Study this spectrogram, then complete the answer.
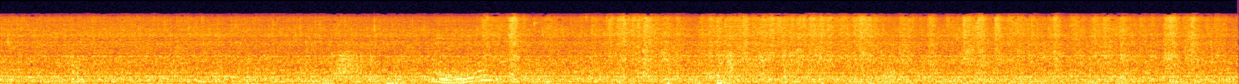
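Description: Food sizzles and crackles in a frying pan.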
